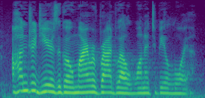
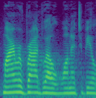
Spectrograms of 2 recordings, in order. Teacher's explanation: Ruth Bader Ginsburg's native Brooklyn accent is consistently non-rhotic.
